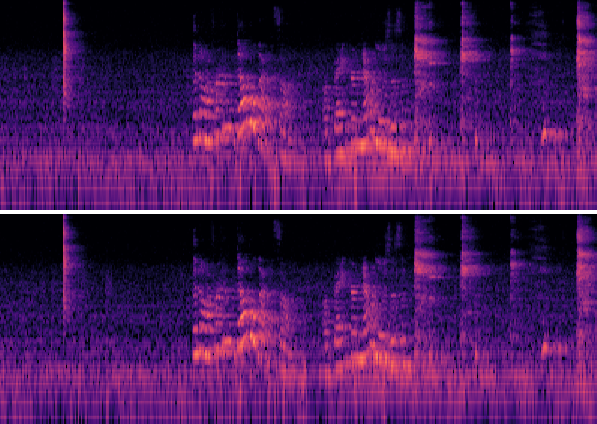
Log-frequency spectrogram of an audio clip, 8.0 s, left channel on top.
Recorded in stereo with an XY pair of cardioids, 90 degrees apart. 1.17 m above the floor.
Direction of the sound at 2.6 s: 15° right.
